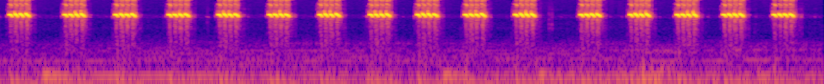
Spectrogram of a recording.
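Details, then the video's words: Loud cricket chirping for keeping rats away: crisp high pulses repeating about four times a second without a break, over a faint low hum. "SUARA JANGKRIK PENGUSIR HAMA TIKUS"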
